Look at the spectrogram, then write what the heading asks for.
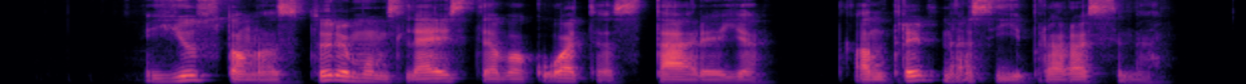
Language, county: Lithuanian, Šiauliai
